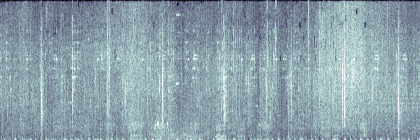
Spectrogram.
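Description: A horse's hooves thud on grassy ground.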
